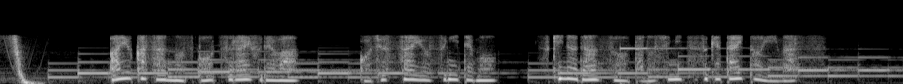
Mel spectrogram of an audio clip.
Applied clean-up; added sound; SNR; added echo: none; none; none; none.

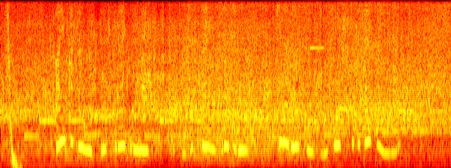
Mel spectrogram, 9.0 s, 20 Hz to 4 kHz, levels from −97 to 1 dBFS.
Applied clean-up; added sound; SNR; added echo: none; Waves, surf; -2 dB; none.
